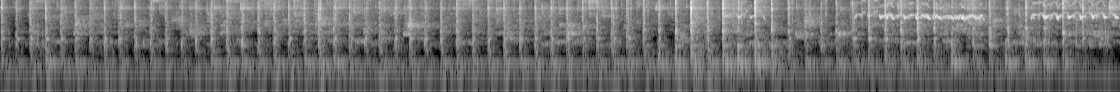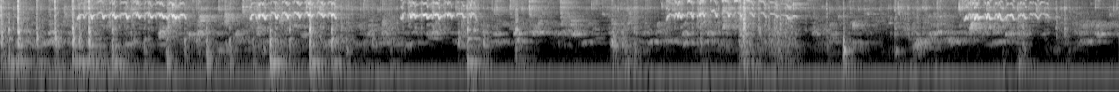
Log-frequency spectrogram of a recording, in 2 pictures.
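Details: Baby budgerigars (Melopsittacus undulatus) give high, scratchy chick chirps, repeated about once a second, after a stretch of broad hissing noise; a low steady hum runs underneath.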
